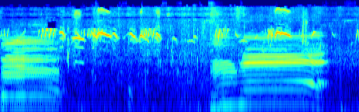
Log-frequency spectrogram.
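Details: Village cattle herded along a rural road past green trees and wide rice fields; two deep, drawn-out moos about two seconds apart, their tone bending slightly upward, with bird chirps between them.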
